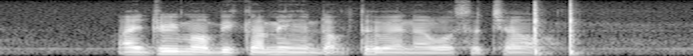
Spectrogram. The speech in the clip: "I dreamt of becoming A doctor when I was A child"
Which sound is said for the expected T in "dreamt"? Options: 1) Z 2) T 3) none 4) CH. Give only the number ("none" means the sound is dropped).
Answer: 3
